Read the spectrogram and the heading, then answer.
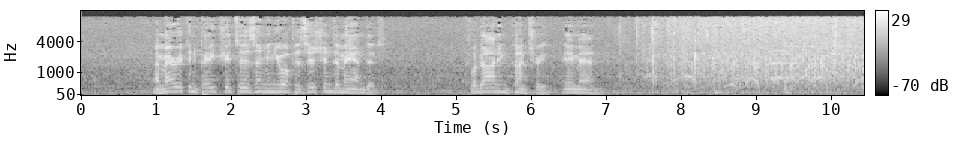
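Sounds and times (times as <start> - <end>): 
speech: 1.0 - 4.1, 5.2 - 7.0
ceremony audience applause: 7.2 - 10.4.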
